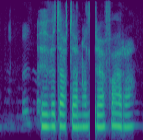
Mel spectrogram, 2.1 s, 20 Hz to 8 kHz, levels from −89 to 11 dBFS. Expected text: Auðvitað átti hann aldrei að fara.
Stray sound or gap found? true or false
true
